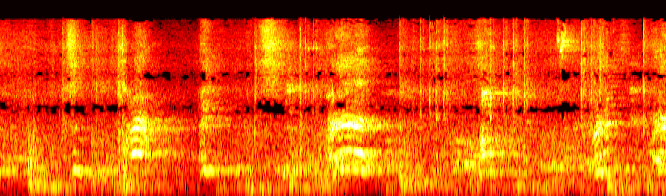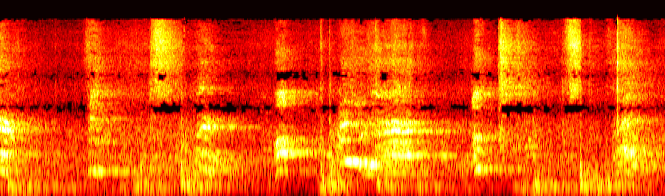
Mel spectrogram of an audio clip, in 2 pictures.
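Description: Bare feet thud and stamp on a wooden stage.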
